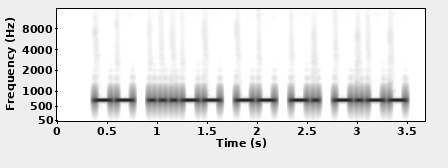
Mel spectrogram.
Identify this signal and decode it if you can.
Morse code, heard as a keyed tone, about 22 wpm, 700 Hz. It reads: M3MNY
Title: DXCC-100 Call Signs - 5 Characters - Repeated 3x - 22wpm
